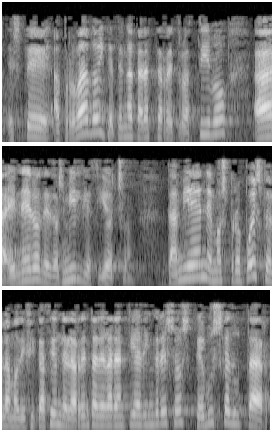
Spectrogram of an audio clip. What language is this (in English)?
Spanish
